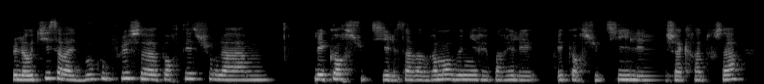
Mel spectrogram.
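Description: Somewhat breathy and monotone, a woman speaks fairly slowly in a fairly high pitch. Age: 20s. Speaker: energy massage therapist. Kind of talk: interview.

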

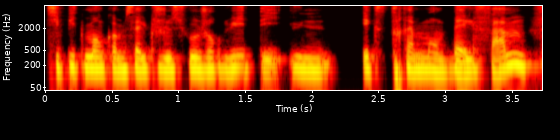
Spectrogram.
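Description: A woman's somewhat breathy, dark, mellow voice with very deep, low pitch, a fairly quick pace, and a dry, close sound with no echo. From DR Congo, Kinshasa. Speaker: storytelling coach. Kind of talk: interview.

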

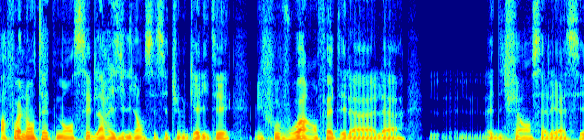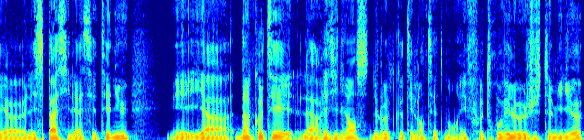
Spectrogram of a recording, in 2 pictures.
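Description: Very fast and very deep, low-pitched, a man speaks with a dark, mellow tone and fairly even intonation. The recording is very clean, with a silent background. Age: 30s. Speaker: startup founder. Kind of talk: interview.

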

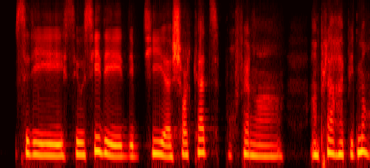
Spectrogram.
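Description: A woman's voice, dry and close with no echo. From US, rural Virginia. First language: English (speaking French). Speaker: chef and caterer. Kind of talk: interview. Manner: halting.

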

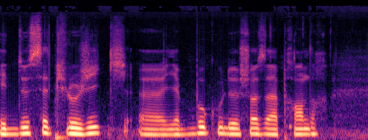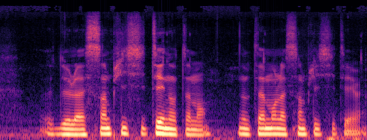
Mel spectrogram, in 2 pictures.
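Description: Heard on a very clean recording with a silent background, a man speaks at a moderate pace and medium pitch in a monotone, flat intonation. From France, Marseille. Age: 20s. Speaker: charity volunteer. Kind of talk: interview. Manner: hesitant.

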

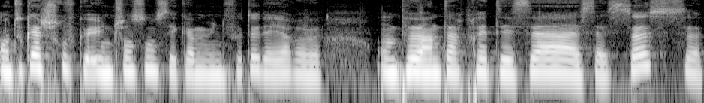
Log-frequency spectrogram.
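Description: Her voice sits at a medium pitch with a dark, mellow tone. The woman's intonation stays fairly even. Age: 30s. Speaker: photographer. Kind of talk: casual chat.

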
